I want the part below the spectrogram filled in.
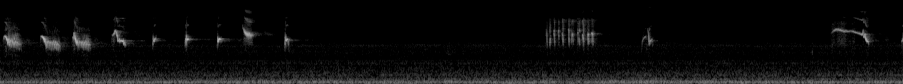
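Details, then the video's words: Yearling Northern mockingbird singing in Florida: a quick burst of sharp repeated notes, then a silent gap broken by a buzzy rasp and another sharp phrase at the end. "Yearling Florida Mockingbird Goes Hard 🎶💯 Beautiful Songs"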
